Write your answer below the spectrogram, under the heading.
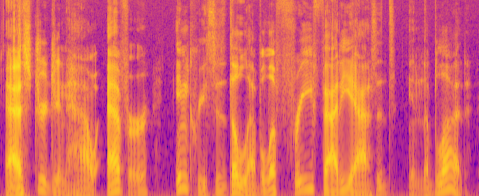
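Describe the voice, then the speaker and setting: A man's voice: low voice, wildly swooping pitch, normal speed, dry recording. A man reading a written article aloud in the manner of a narrator. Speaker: reader of recorded articles.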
